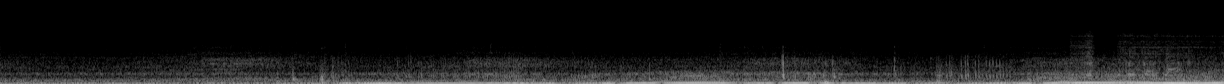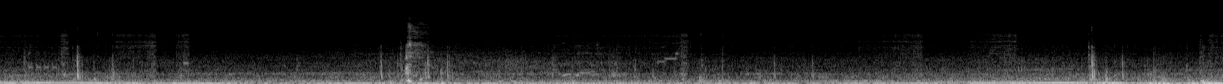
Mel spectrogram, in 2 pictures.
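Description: A car engine hums low from inside the car.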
